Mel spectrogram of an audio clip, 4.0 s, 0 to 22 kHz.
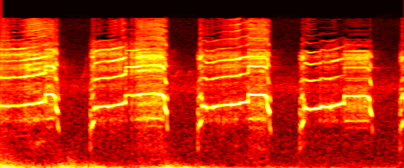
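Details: White-tailed eagle eaglets fighting at 16:09: a female eaglet with her brother. Four drawn-out squealing calls, each about half a second long, come roughly once a second. They hold a steady pitch and rise slightly at the end, with rich harmonics.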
